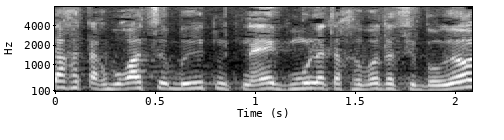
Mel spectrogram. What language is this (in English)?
Hebrew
